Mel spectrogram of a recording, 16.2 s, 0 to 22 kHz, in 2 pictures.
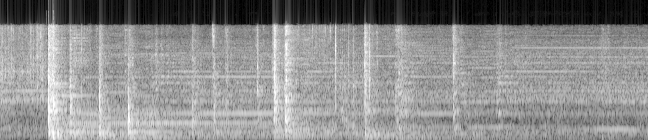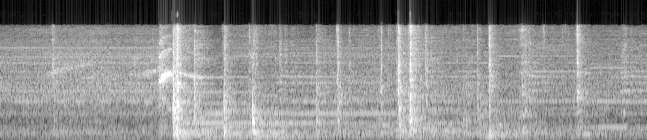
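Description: Puffed rice cake machine (model 602) running its baking cycle: two sharp bangs about ten seconds apart, each followed by a run of clicks and clatter, over a steady machine hum.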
